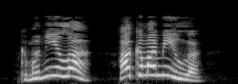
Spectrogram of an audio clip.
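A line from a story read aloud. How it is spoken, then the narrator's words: Shout. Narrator (Russian): крикнул Томми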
